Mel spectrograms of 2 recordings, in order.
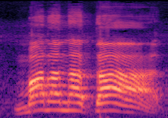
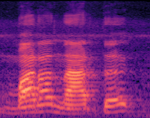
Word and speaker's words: Maranatá: Jesus, para o português: Maranatá, vinde Senhor Jesus. Ou Maranata, com a tônica na penúltima sílaba, como dizem nossos irmãos separados, os evangélicos ou protestantes. Não importa a pronúncia, o significado é o mesmo.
